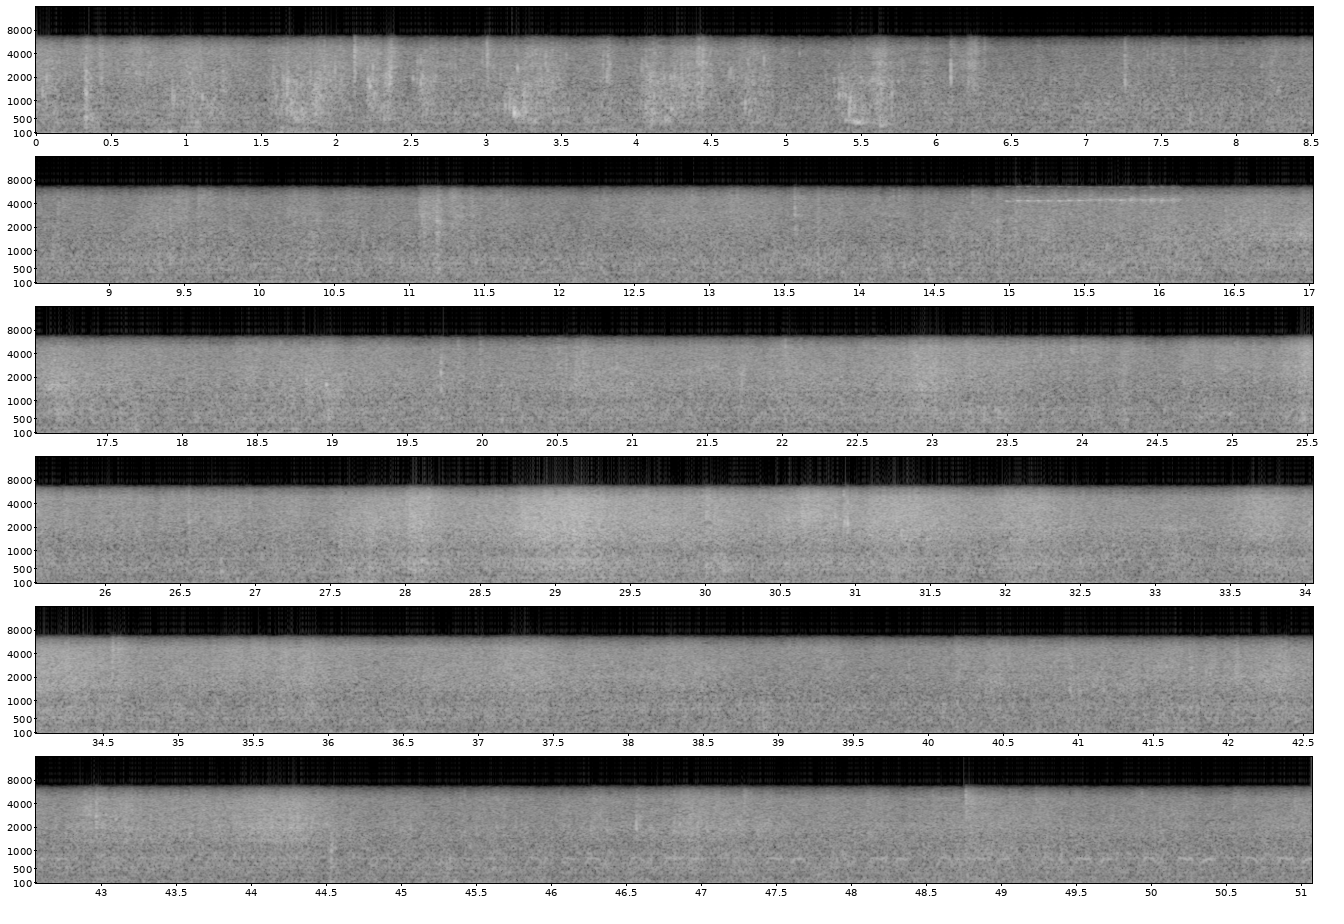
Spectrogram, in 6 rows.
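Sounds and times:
elephant feet splashing in water: 0.0s - 6.5s
steady background hiss: 0.0s - 51.0s
thin high whistle: 15.0s - 16.3s.

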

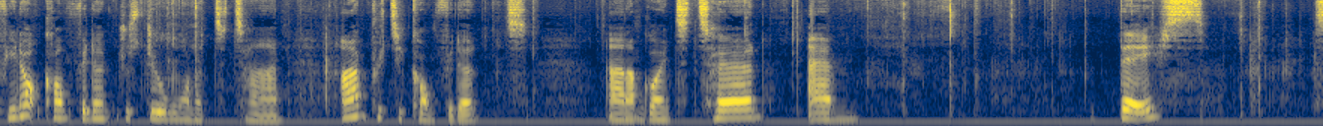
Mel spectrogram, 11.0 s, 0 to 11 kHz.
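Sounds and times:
cardstock rustling: 1.0s - 2.9s, 5.6s - 9.0s.

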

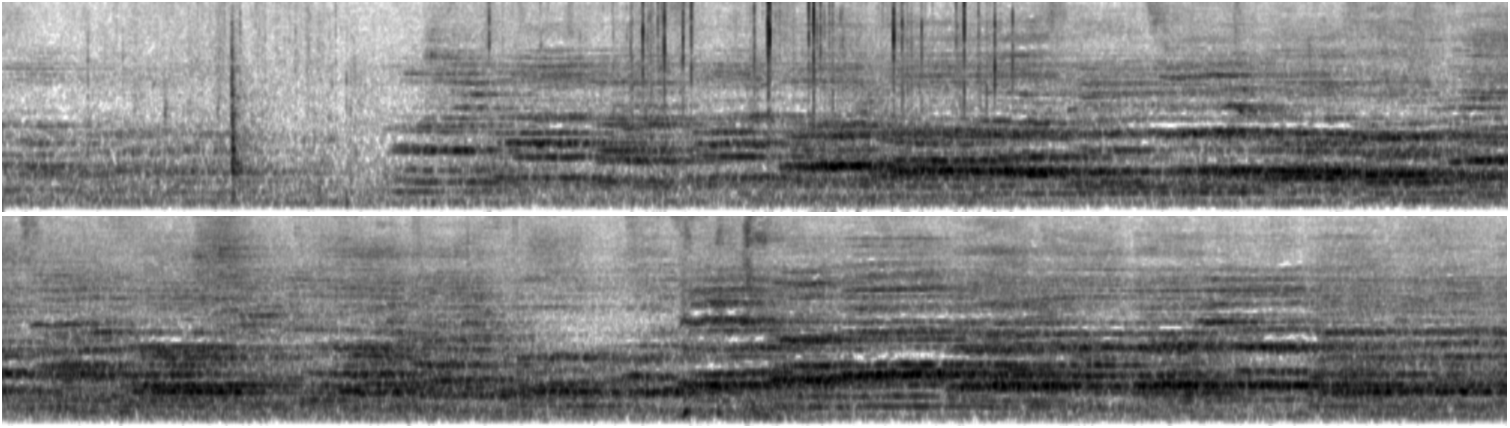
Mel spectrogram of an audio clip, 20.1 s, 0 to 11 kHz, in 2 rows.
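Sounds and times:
choir singing in auditorium: 0.0s - 20.0s.

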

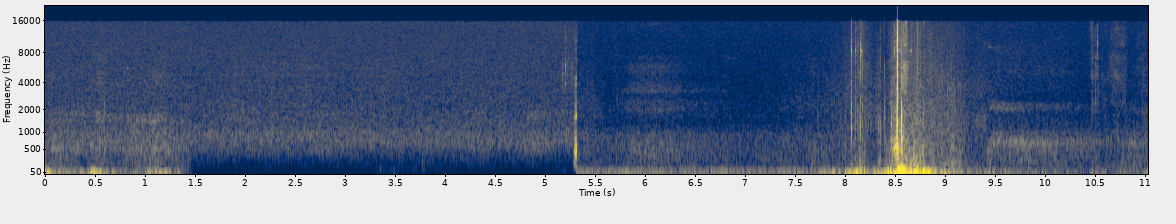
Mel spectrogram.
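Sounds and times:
golf club swish: 8.2s - 9.4s.

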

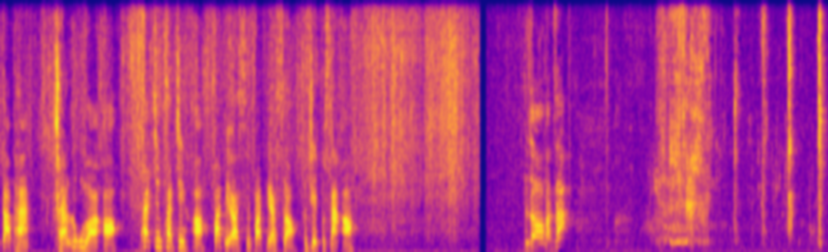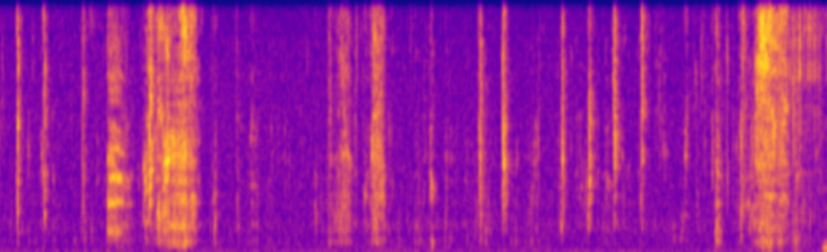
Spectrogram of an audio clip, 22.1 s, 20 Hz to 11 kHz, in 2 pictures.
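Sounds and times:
wet chewing and mouth clicks: 8.9s - 21.8s.

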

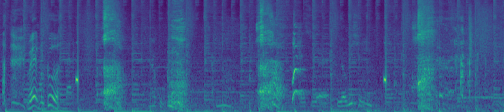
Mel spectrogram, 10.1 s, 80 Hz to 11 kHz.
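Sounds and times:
background music: 0.0s - 10.0s
man coughing and clearing throat: 2.0s - 2.6s, 3.4s - 3.8s, 5.1s - 5.7s, 8.2s - 9.4s.

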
